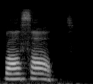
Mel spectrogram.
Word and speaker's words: باصات: موقف باصات. موقف باصات. – Note the ending at as in pat.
